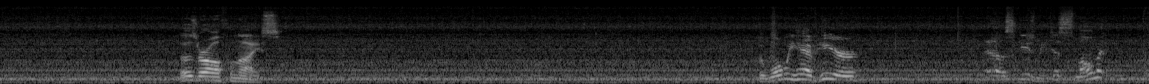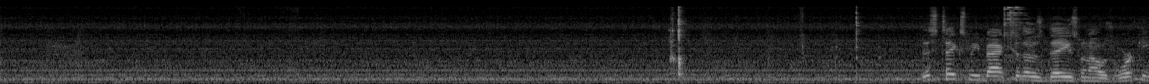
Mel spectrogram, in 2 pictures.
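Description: A wood lathe spins with a steady low hum.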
